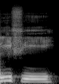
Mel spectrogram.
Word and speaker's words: Phi Phi: Okay, and it's pronounced PP. Yeah, I thought it was weird. Phi Phi.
